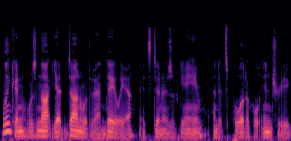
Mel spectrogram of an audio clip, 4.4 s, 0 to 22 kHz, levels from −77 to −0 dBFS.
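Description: At 1.91 s, the speech breaks into a brief glitch lasting about 60 ms, ending at 1.97 s. This is damaged data in a compressed stream. Some frames arrived corrupted. The decoder misread them and lost sync. It then hunted for the next valid frame header.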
